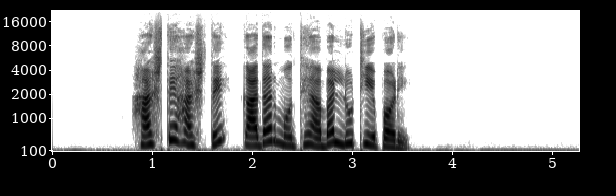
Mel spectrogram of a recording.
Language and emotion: Bengali, neutral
